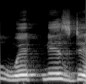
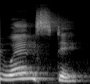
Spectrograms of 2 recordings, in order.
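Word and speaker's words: Wednesday: কিছু word silent থাকে যেমন আমরা বলি ওয়েনসডে সেখানে কিন্তু ওয়েটনেস ডে লেখা বাট আমরা এখানে কি বলি ওয়েনসডে বলি আমরা ওয়েটনেস ডে বলি না যারা ওয়েটনেস ডে বলে সেটা হলো যে ভুল প্রোনাউন্সি আমরা বলি ওয়েনসডে এমনি ভাবে কেউ কি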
